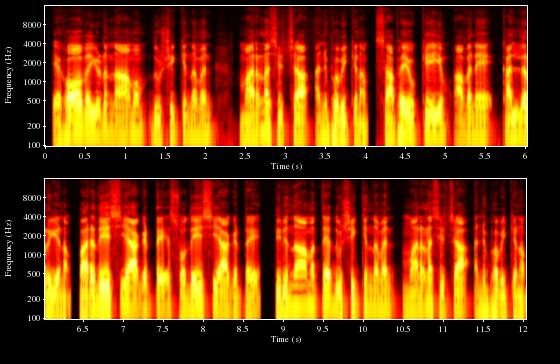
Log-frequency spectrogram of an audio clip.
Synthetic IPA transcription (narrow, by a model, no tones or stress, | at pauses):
je̞ɦo̞ːʋɐjuɽe̞naːmɐmd̪uʂikʲːunːɐʋɐn | mɐɾɐɳɐɕiʂɐɐnubʱɐʋikʲːɐɳɐ̰msɐbʱɐjo̞kːe̞jumɐʋɐnekɐlːerijɐɳɐ̰mpɐɾɐd̪e̞ːɕijaːɣɐʈːe̞swɐd̪e̞ːɕijaːɣɐʈːe̞t̪iɾunaːmɐt̪ːe̞d̪uʂikʲːun̪ːɐʋɐnmɐɾɐɳɐɕirʂɐʔɐnubʱɐʋikʲːɐɳɐ̰m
